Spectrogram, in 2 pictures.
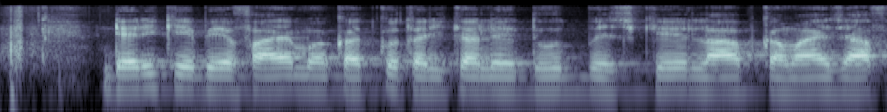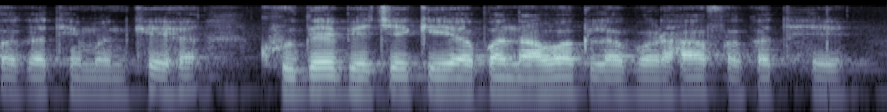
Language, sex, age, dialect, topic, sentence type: Chhattisgarhi, male, 18-24, Western/Budati/Khatahi, agriculture, statement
